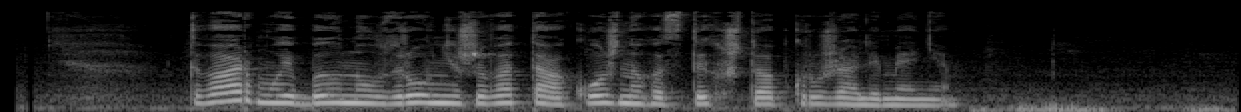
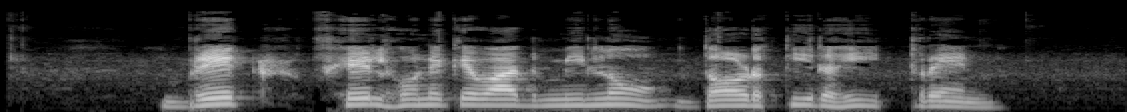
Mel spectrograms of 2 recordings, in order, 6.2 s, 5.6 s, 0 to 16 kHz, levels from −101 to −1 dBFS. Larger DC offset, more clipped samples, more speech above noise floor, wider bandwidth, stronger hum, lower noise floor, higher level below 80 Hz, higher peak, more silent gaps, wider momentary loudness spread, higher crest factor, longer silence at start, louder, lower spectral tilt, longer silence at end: neither; neither; second, 25 dB vs 41 dB; about the same, 11.5 kHz vs 11 kHz; neither; about the same, -64 dBFS vs -66 dBFS; first, -62 dBFS vs -72 dBFS; second, -26 dBFS vs -4 dBFS; neither; first, 18 LU vs 15 LU; second, 16 dB vs 22 dB; second, 0.35 s vs 0.8 s; second, -40 LUFS vs -24 LUFS; about the same, -6 dB/octave vs -5.5 dB/octave; second, 0.1 s vs 0.7 s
